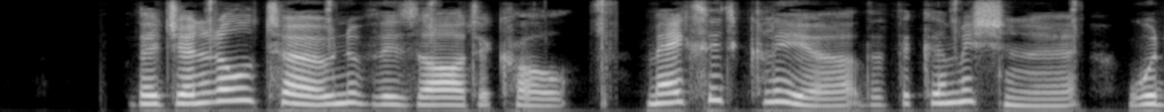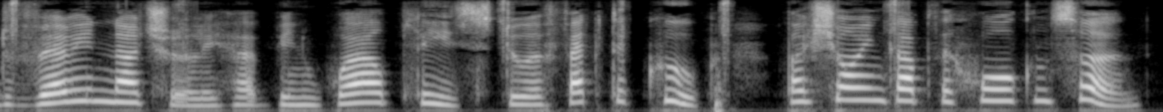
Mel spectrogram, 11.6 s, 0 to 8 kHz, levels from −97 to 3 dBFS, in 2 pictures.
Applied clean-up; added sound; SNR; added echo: neural mask model RNNoise.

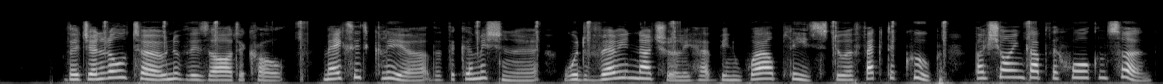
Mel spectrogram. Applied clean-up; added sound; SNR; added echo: none; Fire; 18 dB; none.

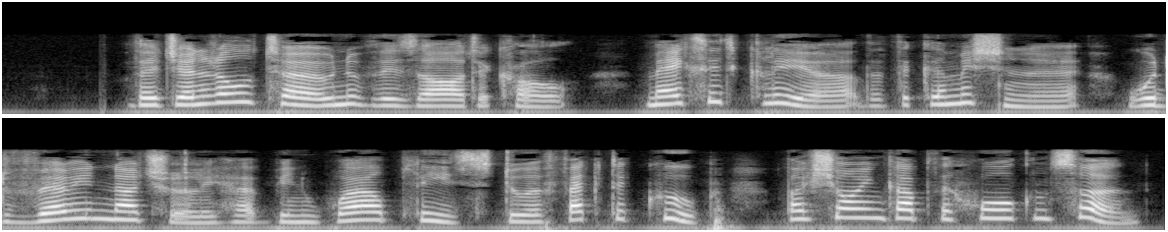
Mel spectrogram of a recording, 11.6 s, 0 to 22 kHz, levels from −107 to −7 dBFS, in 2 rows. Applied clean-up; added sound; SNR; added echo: none; none; none; none.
